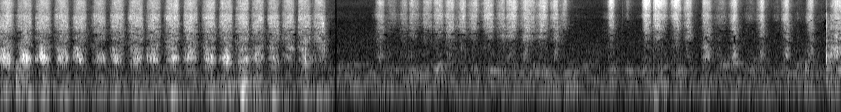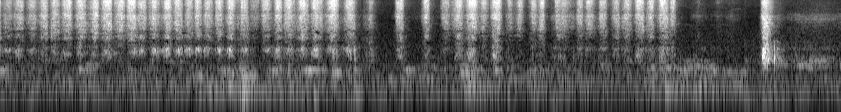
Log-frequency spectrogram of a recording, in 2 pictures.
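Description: A brush sweeps quickly back and forth across paper with rapid brushing strokes.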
